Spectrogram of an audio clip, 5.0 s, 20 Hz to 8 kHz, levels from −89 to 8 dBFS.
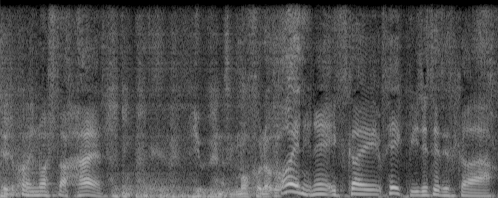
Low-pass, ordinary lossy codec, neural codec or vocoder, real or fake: none; none; codec, 16 kHz, 1 kbps, X-Codec, WavLM features, trained on Multilingual LibriSpeech; fake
